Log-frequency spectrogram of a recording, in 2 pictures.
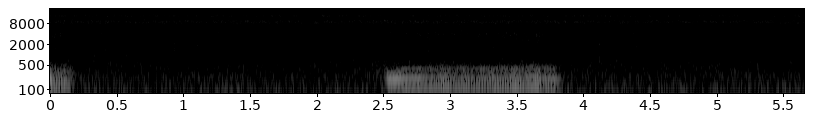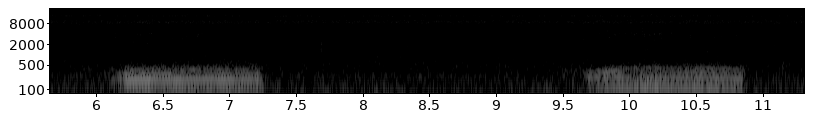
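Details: Kumatan, a pet cat fast asleep indoors next to someone gaming, snores with a human-like sound; three steady low buzzing snores, each about a second long, spaced roughly three and a half seconds apart over quiet background.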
